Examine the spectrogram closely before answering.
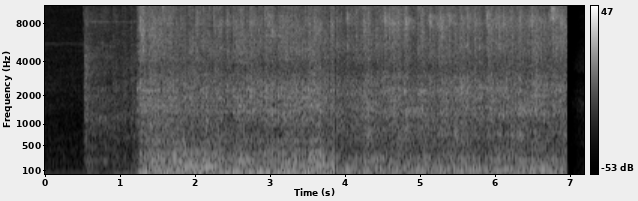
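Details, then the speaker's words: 1995 BMW E36 M3 with LS3 V8 swap, first start after clutch installation, on the lift: a short crank, then it fires cleanly and settles into a smooth, even V8 idle before shutting off; healthy start. "thank God this thing works big weight off my shoulders but the car is good"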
